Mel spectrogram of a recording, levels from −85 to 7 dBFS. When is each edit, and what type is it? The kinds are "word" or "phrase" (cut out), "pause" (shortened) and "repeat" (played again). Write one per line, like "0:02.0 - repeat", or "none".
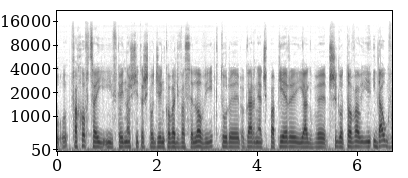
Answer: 0:01.2 - word
0:01.8 - word
0:03.7 - word
0:04.8 - word

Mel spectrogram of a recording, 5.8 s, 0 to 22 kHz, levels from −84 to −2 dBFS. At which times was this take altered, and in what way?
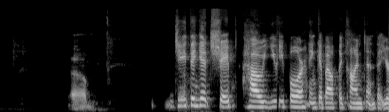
0:03.5 - phrase
0:04.1 - word
0:04.6 - phrase

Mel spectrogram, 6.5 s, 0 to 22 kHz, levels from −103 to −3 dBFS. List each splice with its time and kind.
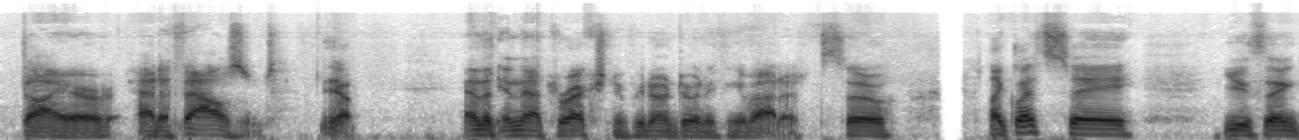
0:02.5 - phrase

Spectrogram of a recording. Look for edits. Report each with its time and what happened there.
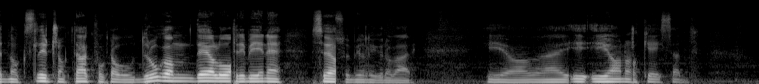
0:01.1 - word
0:02.3 - word
0:03.3 - word
0:05.7 - word
0:06.3 - word

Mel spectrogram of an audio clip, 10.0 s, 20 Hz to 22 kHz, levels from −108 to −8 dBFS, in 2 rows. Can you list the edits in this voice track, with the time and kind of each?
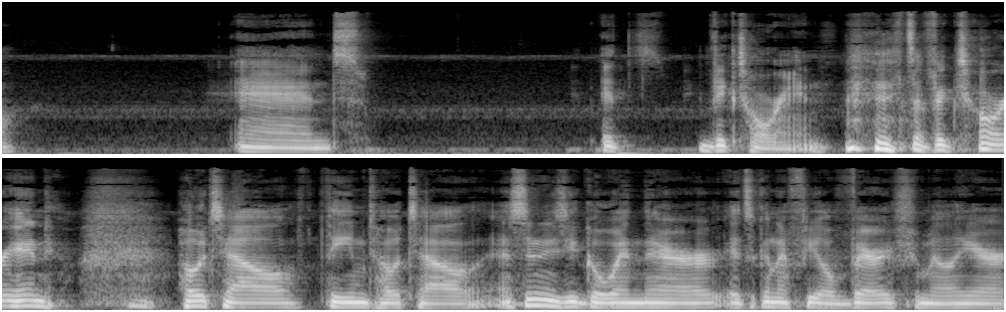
0:03.4 - pause

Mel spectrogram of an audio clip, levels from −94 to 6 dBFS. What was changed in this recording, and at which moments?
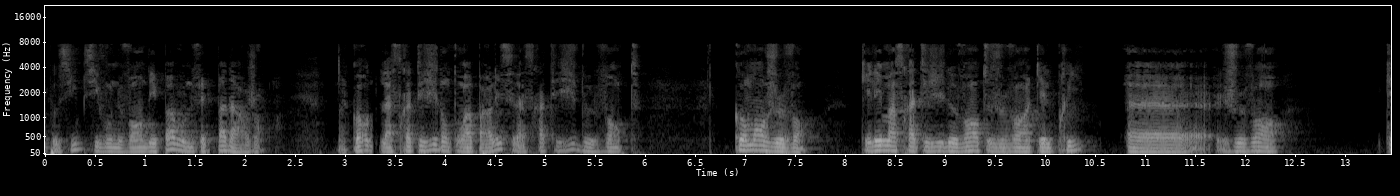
0:03.3 - word
0:10.6 - pause

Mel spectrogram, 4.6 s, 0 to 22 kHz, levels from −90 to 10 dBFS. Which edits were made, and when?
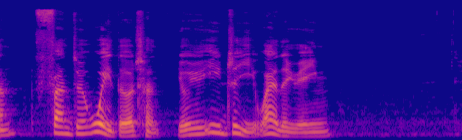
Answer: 0:01.7 - pause

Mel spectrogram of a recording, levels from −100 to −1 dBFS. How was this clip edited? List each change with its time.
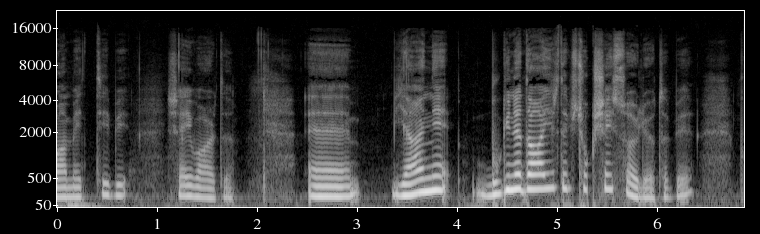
none

